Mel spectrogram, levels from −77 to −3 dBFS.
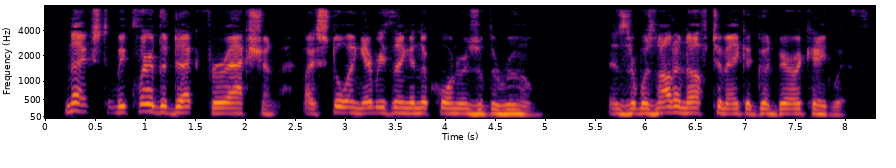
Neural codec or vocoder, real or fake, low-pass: none; real; 7.2 kHz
